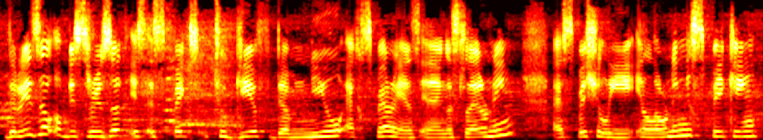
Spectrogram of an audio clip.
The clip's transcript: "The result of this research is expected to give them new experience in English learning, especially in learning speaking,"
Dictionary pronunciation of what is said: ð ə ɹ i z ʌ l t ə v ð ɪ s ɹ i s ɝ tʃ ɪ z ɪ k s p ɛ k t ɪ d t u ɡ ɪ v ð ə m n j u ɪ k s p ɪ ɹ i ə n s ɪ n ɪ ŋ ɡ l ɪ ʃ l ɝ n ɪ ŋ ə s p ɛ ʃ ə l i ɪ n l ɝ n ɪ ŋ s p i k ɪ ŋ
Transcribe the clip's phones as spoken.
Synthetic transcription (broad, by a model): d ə ɹ i z ʌ l t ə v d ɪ s ɹ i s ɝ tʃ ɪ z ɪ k s p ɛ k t t u ɡ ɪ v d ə m n j u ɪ k s p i ɹ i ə n s ɪ n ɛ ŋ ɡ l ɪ s l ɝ n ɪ ŋ ə s p ɛ ʃ ə l i ɪ n l ɝ n ɪ ŋ s p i k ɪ ŋ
